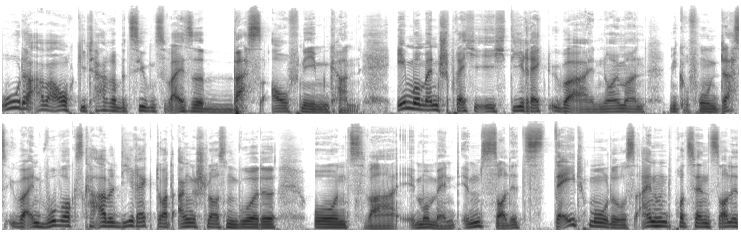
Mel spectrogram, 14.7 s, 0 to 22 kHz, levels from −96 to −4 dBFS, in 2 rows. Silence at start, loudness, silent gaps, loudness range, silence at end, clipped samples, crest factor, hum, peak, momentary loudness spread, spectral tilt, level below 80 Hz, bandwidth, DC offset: 0 s; -26 LUFS; none; 3 LU; 0 s; under 0.1%; 18 dB; none; -6 dBFS; 7 LU; -5.5 dB/octave; -44 dBFS; 18 kHz; under 0.1%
